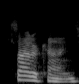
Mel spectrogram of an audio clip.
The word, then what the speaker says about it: cytokines: cohort they keep talking about that is it cytokines how to say it cytokines yeah and so what are they and do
